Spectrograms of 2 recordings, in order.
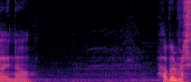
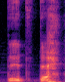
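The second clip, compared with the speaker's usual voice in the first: loud excited; 5 semitones higher, 10 dB louder than usual. Real, not acted. Still reacting, laughing.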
